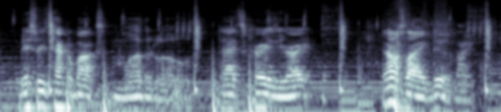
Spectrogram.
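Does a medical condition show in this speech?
No.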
